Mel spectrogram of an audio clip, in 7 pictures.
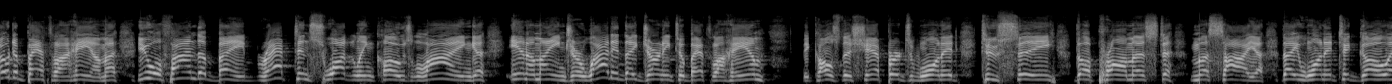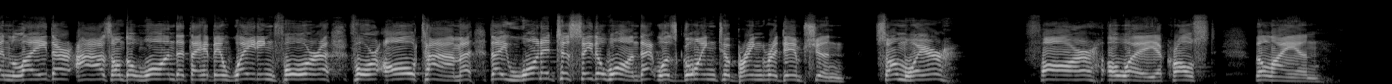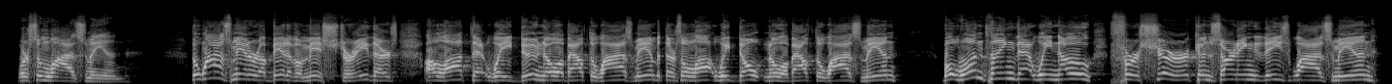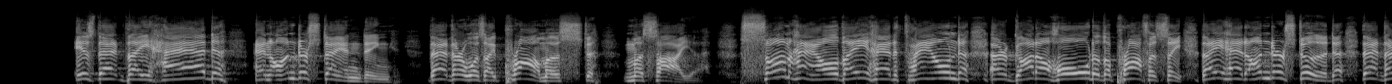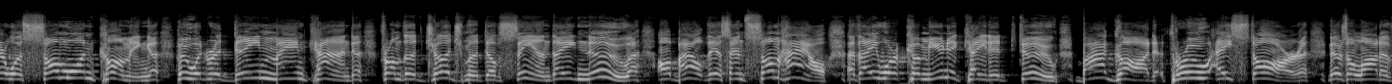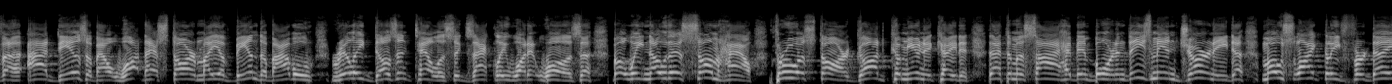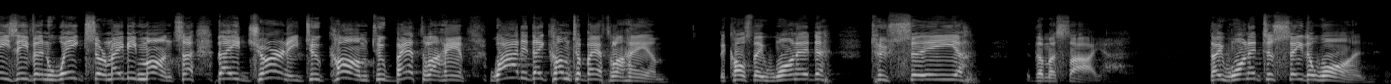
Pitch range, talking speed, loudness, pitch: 210-255 Hz, 150 wpm, -21 LUFS, 235 Hz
